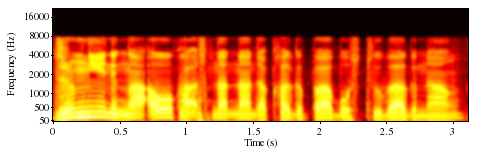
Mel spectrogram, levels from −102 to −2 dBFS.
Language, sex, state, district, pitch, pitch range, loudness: Garo, male, Meghalaya, South Garo Hills, 130 Hz, 120-145 Hz, -15 LUFS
